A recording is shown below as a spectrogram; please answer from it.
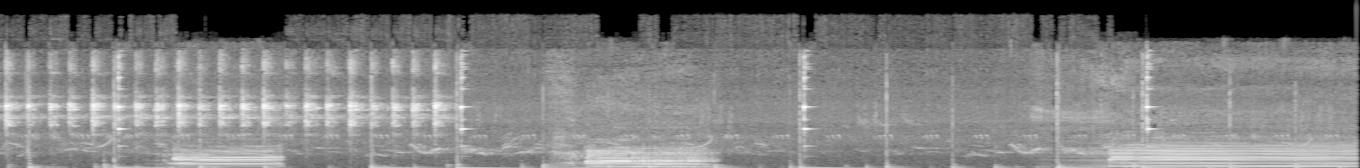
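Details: Village cows, hungry while being fed, give three loud, long moos: a short one, a bending one that rises then falls, and a long, harsh final one. Regular clattering knocks fill the gaps between calls.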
